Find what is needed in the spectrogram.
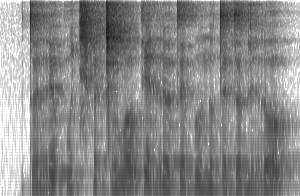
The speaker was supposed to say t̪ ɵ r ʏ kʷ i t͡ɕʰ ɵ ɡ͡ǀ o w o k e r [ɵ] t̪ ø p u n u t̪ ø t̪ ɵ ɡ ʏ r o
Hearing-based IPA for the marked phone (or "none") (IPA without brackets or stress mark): ɵ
